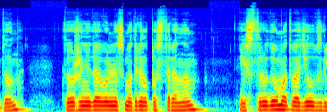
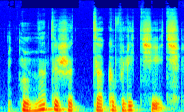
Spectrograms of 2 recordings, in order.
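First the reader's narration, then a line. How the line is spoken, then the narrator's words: Muttered. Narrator (Russian): буркнул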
